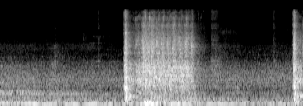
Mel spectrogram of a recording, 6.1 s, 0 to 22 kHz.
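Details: 1973 Porsche 914 2.0, hard starting after oil change, valve adjustment and new spark plugs; slow uneven labouring cranking with short catches that never fire cleanly; cause not confirmed.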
